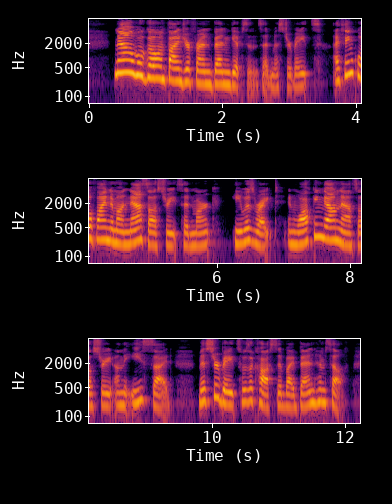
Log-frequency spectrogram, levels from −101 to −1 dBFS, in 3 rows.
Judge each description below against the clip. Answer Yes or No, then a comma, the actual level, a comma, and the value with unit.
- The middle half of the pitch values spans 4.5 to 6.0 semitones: Yes, average, 4.9 semitones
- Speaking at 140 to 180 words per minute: No, average, 200 wpm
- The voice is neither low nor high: No, high, 210 Hz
